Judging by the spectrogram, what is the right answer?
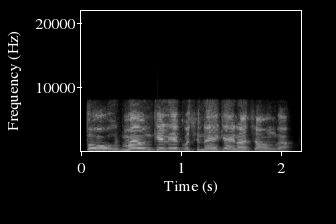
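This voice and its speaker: A man on an online meeting giving a persuasive, motivational pitch, often checking in with his listeners and addressing them as friends. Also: brisk, highs cut off. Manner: persuasive, repeats "ठीक है ना", addresses listeners as साथियों. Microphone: video call.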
